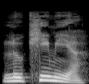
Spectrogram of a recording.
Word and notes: leukaemia: American English

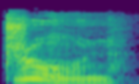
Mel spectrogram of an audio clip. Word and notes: drawn: British English

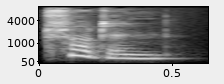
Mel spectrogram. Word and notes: trodden: British English

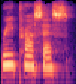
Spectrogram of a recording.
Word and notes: reprocess: American English

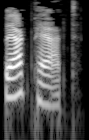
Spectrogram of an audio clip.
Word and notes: backpacked: British English

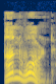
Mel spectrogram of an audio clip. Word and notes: unwarned: British English

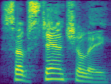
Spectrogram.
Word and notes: substantially: American English

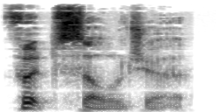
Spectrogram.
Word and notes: foot soldier: British English

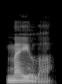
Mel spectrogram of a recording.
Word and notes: mailer: British English

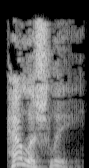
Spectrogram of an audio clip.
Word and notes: hellishly: British English

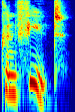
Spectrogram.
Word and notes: confute: British English

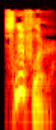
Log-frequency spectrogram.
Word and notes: sniffler: English; British English

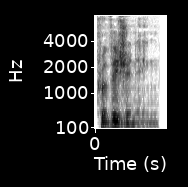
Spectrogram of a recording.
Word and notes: provisioning: British English

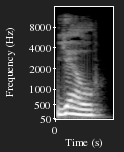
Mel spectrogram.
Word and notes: yell: British English

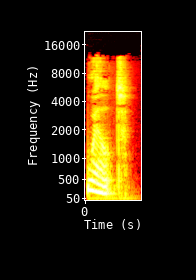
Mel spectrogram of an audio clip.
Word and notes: welt: British English

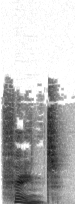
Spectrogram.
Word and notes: feint: British English

